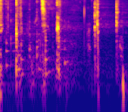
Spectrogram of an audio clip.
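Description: A woman sings softly into a microphone.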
